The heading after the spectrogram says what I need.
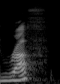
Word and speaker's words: rough: and there are also a few words where GH sounds like the letter F in both of these words the o u will have a short u sound so this is rough and tough like I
